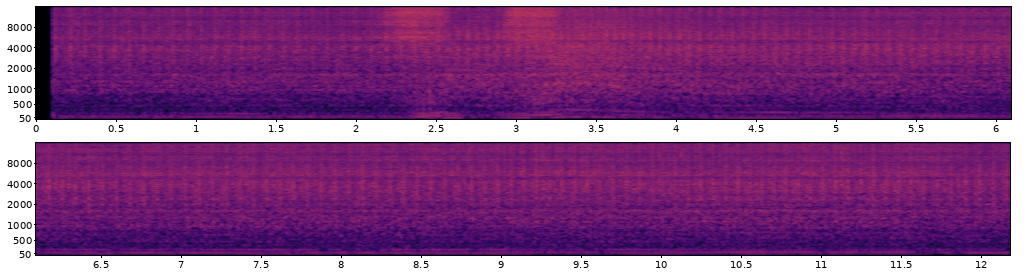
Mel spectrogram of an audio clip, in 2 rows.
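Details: 1974 MG Midget with SU carburettors: steady idle with a slightly uneven, loping beat around 100 a minute; running rich, and owner reports it alternates between running weak and rich.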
